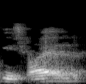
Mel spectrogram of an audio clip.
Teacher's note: Cuando la R va precedida de S sufre un reglamiento, y así cuando decimos Israel, la R no vibra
